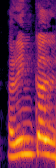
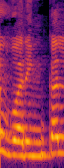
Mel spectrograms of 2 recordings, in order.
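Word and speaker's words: wrinkle: हम रिंकल बोलते हैं वंकल नहीं बोलते रिंकल बोलते हैं क्योंकि आर के पहले डब्ल्यू आया है तो रिंकल यानी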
